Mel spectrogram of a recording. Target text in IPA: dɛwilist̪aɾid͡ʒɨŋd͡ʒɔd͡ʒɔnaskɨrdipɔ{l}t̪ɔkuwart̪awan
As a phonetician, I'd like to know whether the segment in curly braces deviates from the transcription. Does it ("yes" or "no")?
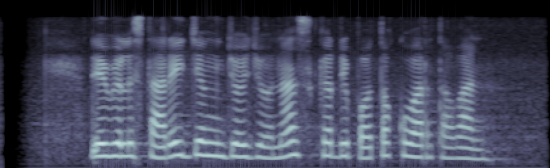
yes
